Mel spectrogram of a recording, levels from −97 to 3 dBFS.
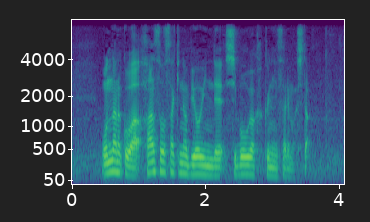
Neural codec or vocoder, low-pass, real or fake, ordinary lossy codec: none; 7.2 kHz; real; none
